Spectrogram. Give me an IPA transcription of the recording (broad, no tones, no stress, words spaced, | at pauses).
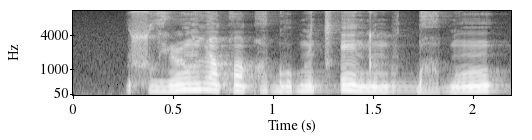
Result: sʷi̤ ɭũ ʎɑ̃qʷɑ̃qʷi̤bu bẽt͡sʼẽ dũbøɡ͡bɑ̤ bũ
